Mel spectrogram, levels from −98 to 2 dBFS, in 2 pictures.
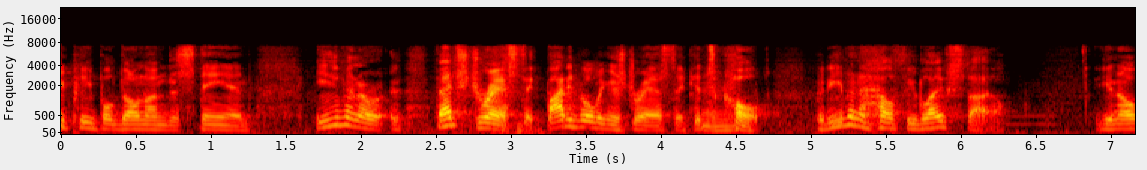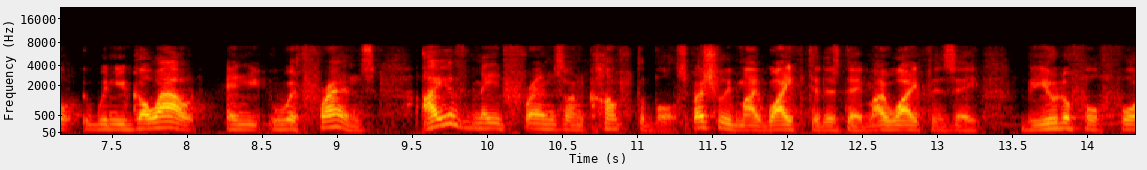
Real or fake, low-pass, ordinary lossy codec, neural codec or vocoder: fake; 7.2 kHz; MP3, 48 kbps; codec, 44.1 kHz, 7.8 kbps, Pupu-Codec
